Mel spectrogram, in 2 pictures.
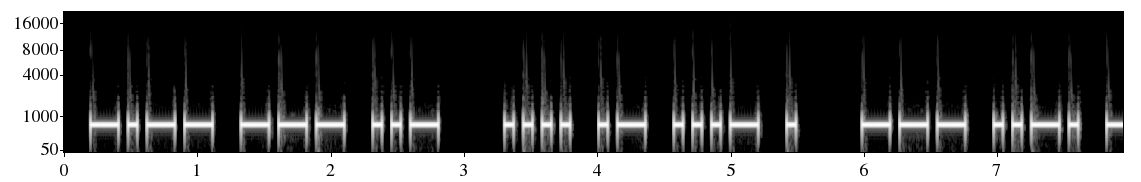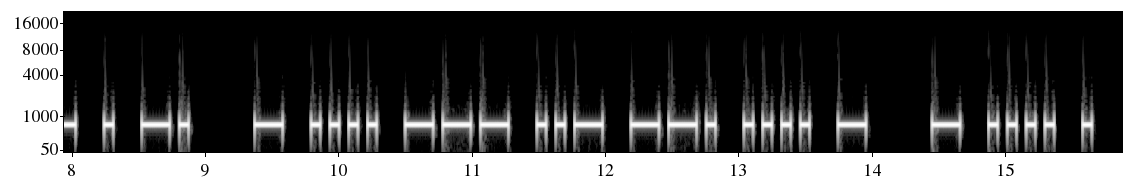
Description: Morse code, heard as a keyed tone, about 17 wpm, 700 Hz. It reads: YOU HAVE OFTEN THOUGHT THE
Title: Sentences from Top 1000 Words - Review Part 1 - 17wpm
